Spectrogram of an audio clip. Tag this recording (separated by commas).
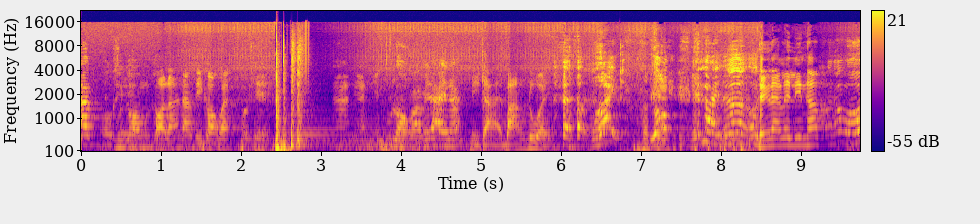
Music, Speech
